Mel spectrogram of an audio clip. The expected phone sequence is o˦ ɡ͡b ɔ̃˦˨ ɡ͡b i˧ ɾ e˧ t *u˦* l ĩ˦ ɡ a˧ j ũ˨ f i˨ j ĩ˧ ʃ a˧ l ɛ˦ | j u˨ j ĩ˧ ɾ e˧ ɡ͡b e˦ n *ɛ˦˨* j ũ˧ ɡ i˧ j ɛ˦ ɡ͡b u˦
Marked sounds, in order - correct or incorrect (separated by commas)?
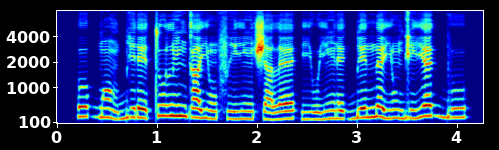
correct, correct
